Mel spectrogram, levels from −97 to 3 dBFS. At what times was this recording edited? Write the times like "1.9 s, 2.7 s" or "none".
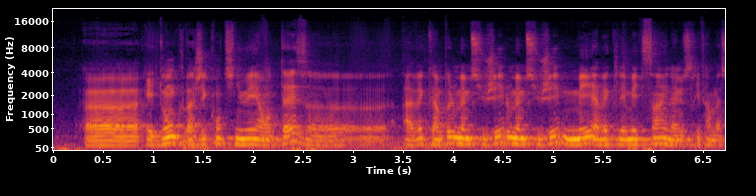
1.3 s, 4.5 s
